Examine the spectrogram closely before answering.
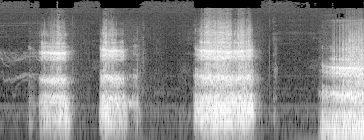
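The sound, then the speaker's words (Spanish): A small pig squeals and grunts in four loud, harsh bursts separated by short pauses, with no one talking. “Dice, vamos a matar a ese cerdito para festejar.”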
